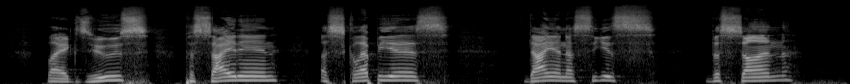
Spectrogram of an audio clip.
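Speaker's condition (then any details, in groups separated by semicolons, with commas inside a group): No condition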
